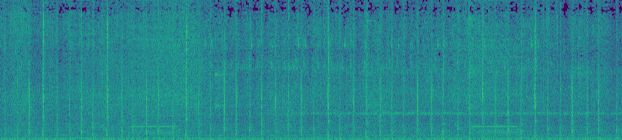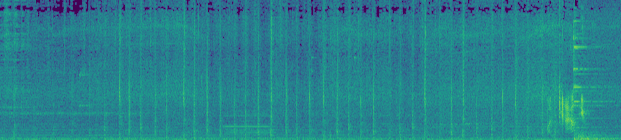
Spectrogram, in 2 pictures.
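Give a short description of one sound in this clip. Footsteps patter quickly on hard ground as a man runs.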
